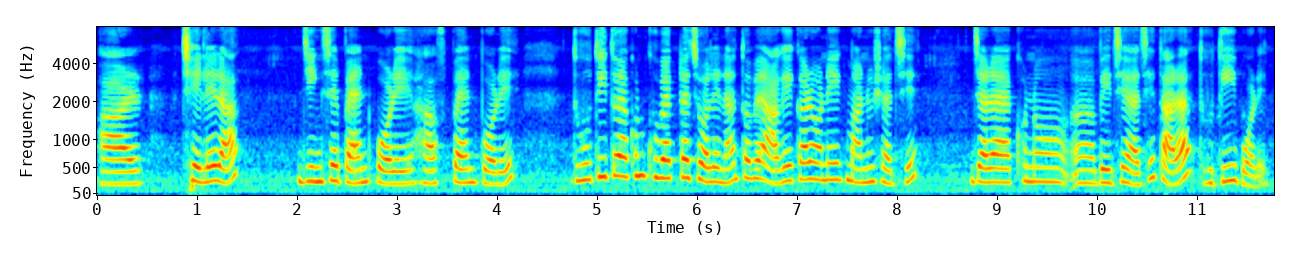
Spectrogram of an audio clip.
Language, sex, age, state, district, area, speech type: Bengali, female, 18-30, West Bengal, Jhargram, rural, spontaneous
